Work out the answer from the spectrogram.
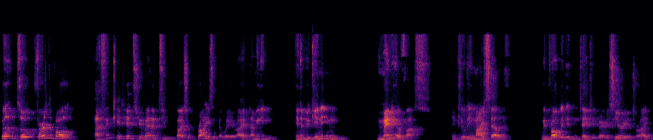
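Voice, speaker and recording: A man's voice: fairly high pitch, lively intonation, measured pace, a little mellow. Echoey, distant Austrian-born man. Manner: earnest, explanatory, often tags sentences with "right?". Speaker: clinic director and co-founder. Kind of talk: radio interview guest.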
